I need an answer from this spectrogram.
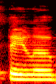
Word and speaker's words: phthalo: that I use but you can see how it's spelled PTH alo alo blue and single blue is a little bit brighter so this is phthalo blue and this is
